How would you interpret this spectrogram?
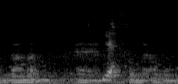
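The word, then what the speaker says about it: Naâman: And how do you pronounce the artist singing Carmen? So it's Naman. Naman, and Yeah.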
